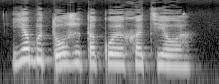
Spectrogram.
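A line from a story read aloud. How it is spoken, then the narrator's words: Wistful sigh. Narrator (Russian): вздохнула Золушка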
